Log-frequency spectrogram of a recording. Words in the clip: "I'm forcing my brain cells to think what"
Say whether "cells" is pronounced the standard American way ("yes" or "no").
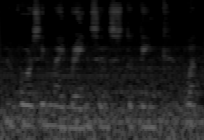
no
